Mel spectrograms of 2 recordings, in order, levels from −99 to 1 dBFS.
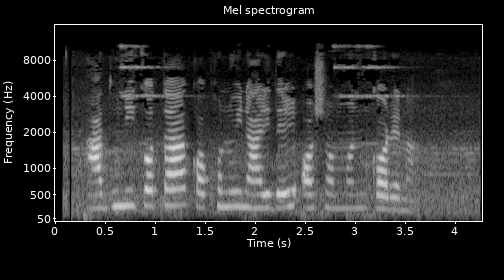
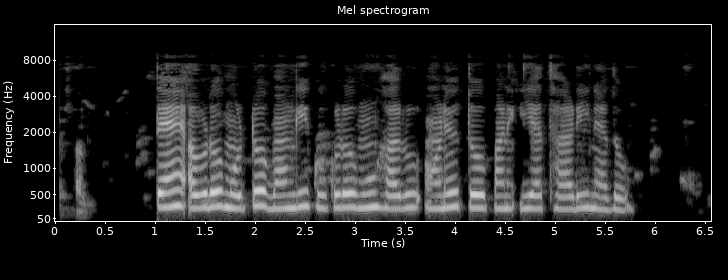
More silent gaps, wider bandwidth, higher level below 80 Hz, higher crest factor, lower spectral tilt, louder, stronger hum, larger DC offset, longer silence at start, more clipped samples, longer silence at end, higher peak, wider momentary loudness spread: second, none vs 0.42-0.47 s, 0.73-0.79 s; first, 11.5 kHz vs 7.8 kHz; first, -68 dBFS vs -82 dBFS; about the same, 20 dB vs 18 dB; second, -2.5 dB/octave vs -4.5 dB/octave; first, -23 LUFS vs -28 LUFS; neither; neither; about the same, 0.1 s vs 0.2 s; neither; second, 0.1 s vs 0.8 s; first, -6 dBFS vs -12 dBFS; first, 14 LU vs 11 LU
